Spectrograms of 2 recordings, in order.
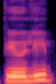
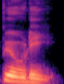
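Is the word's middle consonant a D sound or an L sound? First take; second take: L sound; D sound. First: The middle consonant is a plain L sound. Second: The middle consonant is a D sound. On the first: This is how Konkan speakers say it. "ल उच्चारतात" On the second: This is how Jalgaon speakers say it. "काही ठिकाणी ड उच्चारतात"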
